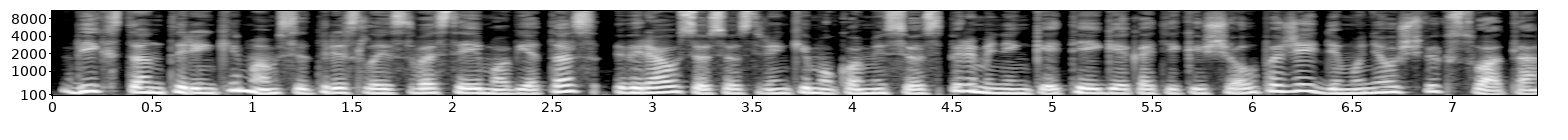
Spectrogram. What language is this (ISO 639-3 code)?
lit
